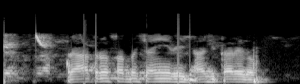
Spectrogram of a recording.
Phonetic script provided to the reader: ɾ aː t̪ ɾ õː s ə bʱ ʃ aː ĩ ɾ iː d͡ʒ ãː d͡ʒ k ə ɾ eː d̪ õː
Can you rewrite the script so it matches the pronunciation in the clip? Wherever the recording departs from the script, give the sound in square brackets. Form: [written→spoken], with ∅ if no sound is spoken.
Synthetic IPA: ɾ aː t̪ ɾ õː s ə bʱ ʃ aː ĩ ɾ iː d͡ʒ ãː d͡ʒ k ə ɾ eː d̪ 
